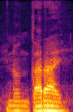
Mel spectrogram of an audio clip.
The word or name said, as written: hinontarai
